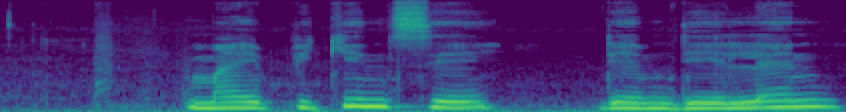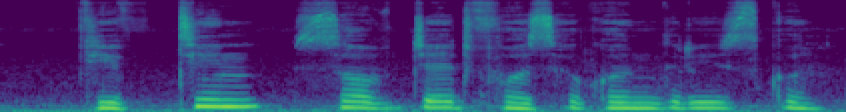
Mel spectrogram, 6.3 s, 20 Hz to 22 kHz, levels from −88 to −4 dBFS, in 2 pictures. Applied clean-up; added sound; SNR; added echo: none; Engine starting / Motor vehicle (road); 19 dB; none.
